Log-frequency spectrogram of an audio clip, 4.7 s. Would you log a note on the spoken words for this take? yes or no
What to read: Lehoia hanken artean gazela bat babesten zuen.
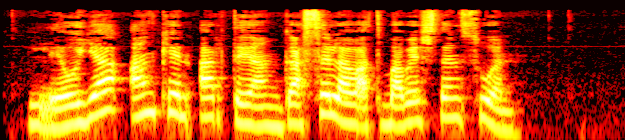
no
